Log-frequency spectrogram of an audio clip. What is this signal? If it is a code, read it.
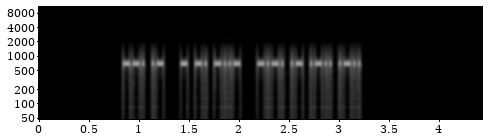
Morse code, heard as a keyed tone, about 50 wpm, 700 Hz. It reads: GA TNX CALL
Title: Common QSO Phrases 50wpm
